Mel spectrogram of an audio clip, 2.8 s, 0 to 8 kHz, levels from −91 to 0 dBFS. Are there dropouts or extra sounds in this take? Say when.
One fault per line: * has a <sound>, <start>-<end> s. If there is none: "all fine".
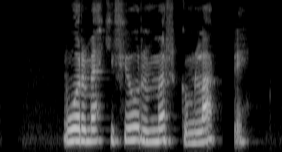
* has a dropout, 2.2-2.3 s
